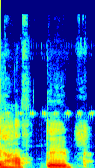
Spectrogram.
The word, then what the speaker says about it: हफ्ते: तो नेक्स्ट इस प्रकार से है HAFTE, पढ़ेंगे हफ्ते, तो एच से तो होता है हा, ए साइलेंट रहेगा, एफ से आधा फा, टी से ता होता है और ई से ए की मात्रा, हुआ हफ्ते।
